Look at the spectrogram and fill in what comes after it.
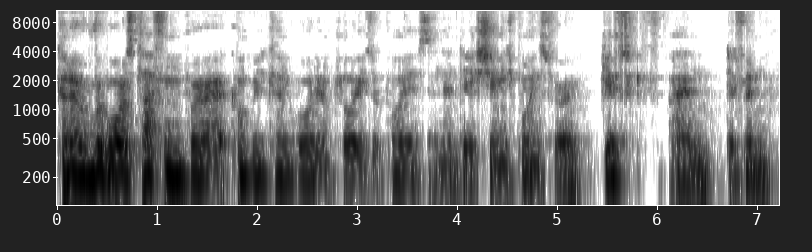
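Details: Man who stutters, recorded on the first day of his first stuttering therapy course before treatment; self-reported stammer; stuttering.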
